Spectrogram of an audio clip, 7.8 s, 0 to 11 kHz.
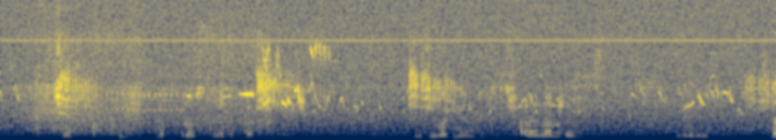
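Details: Aquatic warbler calling from halfway up the grass at 53.285783, 22.604919: short, scratchy, high chirps and brief trills at irregular moments, while a man talks quietly in Polish nearby.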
